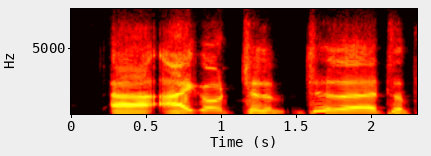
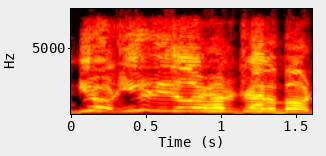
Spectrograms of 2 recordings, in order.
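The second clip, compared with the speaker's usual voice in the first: high-pitched mock scolding, not truly shouted; retold angry yelling; 9 semitones higher than usual. Angry boater scolding the driver, high mock yell. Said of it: "he kept yelling at me about it".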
